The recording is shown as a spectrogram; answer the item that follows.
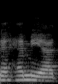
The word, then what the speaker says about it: Nehemia: I'm so so grateful to experience Gila and Nehemia did I pronounce that right she did yes and to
